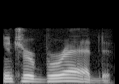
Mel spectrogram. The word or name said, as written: interbred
